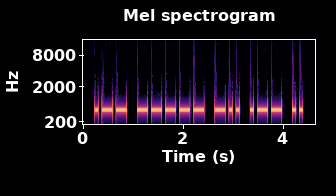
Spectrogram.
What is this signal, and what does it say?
Morse code, heard as a keyed tone, about 17 wpm, 700 Hz. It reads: W0DWI
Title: USA Call Signs - 5 Characters - Repeated 2x - 17wpm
